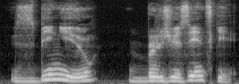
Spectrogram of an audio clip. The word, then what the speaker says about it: Zbigniew Brzezinski: And so the man you're talking about, his name, I believe, is pronounced Zbigniew Brzezinski, and it's almost impossible to pronounce.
